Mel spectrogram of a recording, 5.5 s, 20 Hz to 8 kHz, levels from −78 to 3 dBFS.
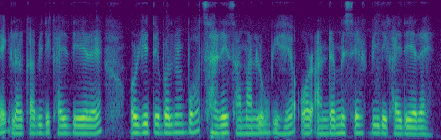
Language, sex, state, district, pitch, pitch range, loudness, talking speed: Hindi, female, Arunachal Pradesh, Longding, 165 Hz, 160-175 Hz, -18 LUFS, 280 wpm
